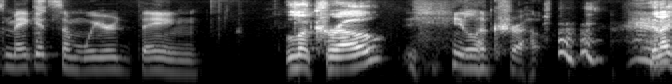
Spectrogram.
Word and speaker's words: LaCroix: LaCroix?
